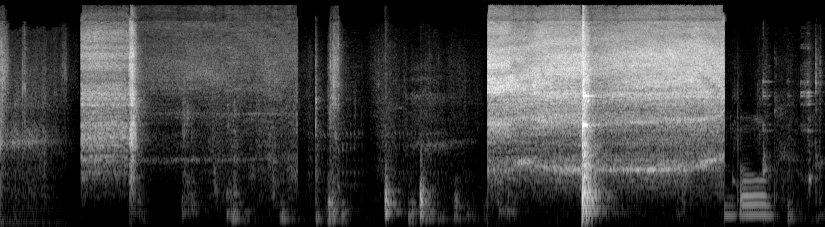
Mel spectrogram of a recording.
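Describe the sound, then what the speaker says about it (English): Compressed air blasts into a Subaru Justy brake caliper to force the piston out, a loud steady hiss lasting about two seconds with a sharp pop partway through, following shorter bursts of air and clanking tool handling. "Let's try some compressed air and see if we can get out this piston."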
